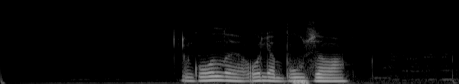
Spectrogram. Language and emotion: Russian, neutral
